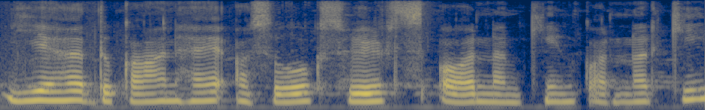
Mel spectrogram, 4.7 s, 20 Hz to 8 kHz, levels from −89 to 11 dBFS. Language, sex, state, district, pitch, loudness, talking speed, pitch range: Hindi, female, Bihar, West Champaran, 180 Hz, -17 LUFS, 115 wpm, 170-195 Hz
